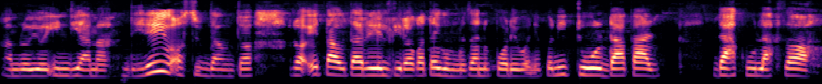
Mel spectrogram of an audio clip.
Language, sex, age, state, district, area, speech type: Nepali, female, 18-30, West Bengal, Kalimpong, rural, spontaneous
